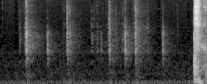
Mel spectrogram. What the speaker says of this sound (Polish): Teraz już nawet ja słyszę twoją klawiaturę, więc jest źle.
